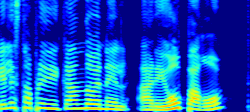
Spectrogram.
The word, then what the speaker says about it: Areópago: ¿Puedes buscar una imagen, Johnny, del Areópago? Areópago, con acento en la O porque es de esdrújula.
